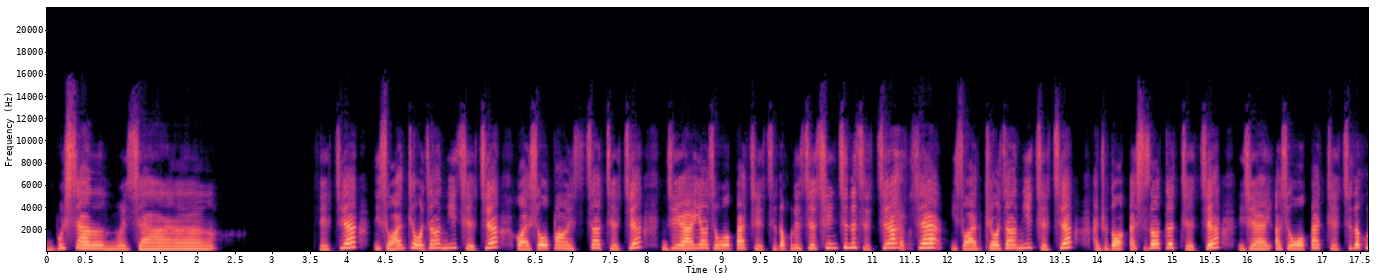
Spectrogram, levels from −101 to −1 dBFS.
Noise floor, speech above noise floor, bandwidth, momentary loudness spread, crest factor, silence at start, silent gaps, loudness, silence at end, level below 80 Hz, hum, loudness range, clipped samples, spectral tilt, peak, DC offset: under -90 dBFS; over 68 dB; 14.5 kHz; 10 LU; 20 dB; 0 s; 3.33-3.55 s; -22 LUFS; 0 s; -88 dBFS; none; 3 LU; under 0.1%; -1 dB/octave; -4 dBFS; under 0.1%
